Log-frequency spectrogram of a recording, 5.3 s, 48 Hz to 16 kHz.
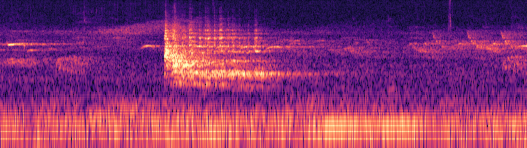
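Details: Wild turkey gobbler on the opening day of spring turkey season in Tennessee, 2023: one loud, rapid, rattling gobble of about a second over low rumbling wind noise, with small songbirds whistling thinly in the background.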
